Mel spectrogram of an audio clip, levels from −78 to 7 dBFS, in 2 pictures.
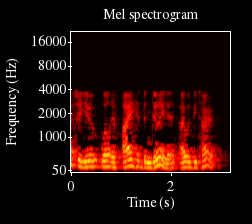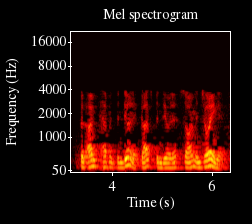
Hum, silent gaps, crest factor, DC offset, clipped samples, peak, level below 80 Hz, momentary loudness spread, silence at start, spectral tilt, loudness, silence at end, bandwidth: none; none; 18 dB; under 0.1%; under 0.1%; -8 dBFS; -78 dBFS; 7 LU; 0 s; -12 dB/octave; -25 LUFS; 0.05 s; 4.1 kHz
